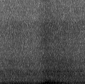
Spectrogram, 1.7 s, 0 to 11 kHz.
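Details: 1999 Pontiac Grand Am 3.4L V6, after a fuel pressure regulator install to cure a stuttering rough idle: engine blips and settles to an even, steady note with no stumble; now running smooth and normal.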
